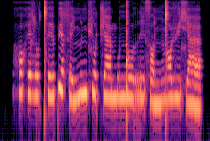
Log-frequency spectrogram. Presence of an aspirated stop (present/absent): present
